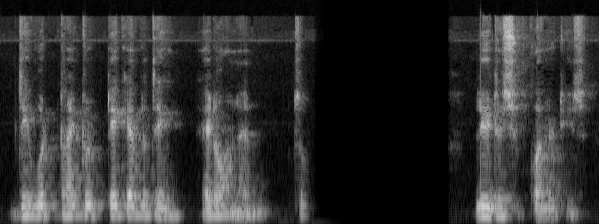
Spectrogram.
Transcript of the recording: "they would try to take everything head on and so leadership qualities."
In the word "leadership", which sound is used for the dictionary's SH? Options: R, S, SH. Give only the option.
SH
